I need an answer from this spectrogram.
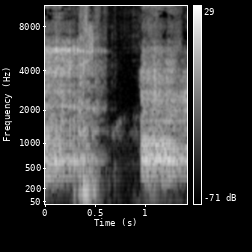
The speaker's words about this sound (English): That was the fart button.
